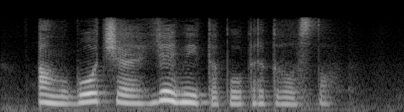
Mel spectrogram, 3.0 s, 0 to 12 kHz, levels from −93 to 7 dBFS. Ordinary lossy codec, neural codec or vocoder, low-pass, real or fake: none; codec, 16 kHz, 0.5 kbps, FunCodec, trained on Chinese and English, 25 frames a second; 7.2 kHz; fake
